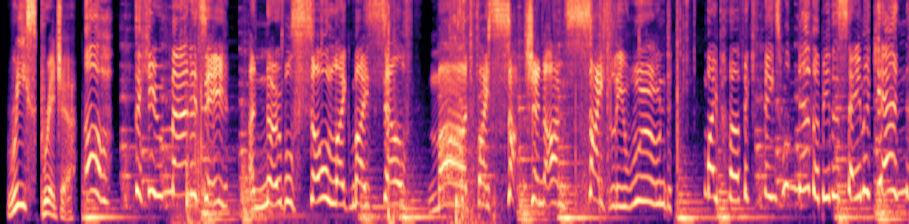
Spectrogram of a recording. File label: Animation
